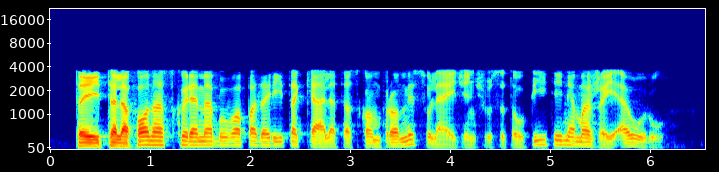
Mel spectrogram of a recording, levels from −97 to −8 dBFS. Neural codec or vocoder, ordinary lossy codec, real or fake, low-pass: none; AAC, 32 kbps; real; 3.6 kHz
